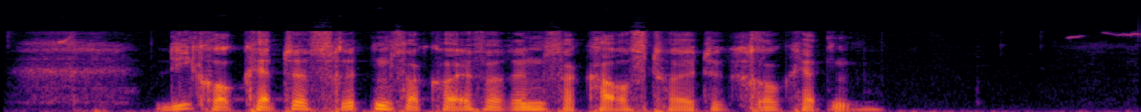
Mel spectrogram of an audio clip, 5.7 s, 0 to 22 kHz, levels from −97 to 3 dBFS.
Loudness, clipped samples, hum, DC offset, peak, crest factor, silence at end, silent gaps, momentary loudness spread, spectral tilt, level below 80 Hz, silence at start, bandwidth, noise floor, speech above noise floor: -30 LUFS; under 0.1%; none; under 0.1%; -10 dBFS; 20 dB; 0 s; none; 16 LU; -5.5 dB/octave; -46 dBFS; 0.15 s; 7.4 kHz; -67 dBFS; 38 dB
